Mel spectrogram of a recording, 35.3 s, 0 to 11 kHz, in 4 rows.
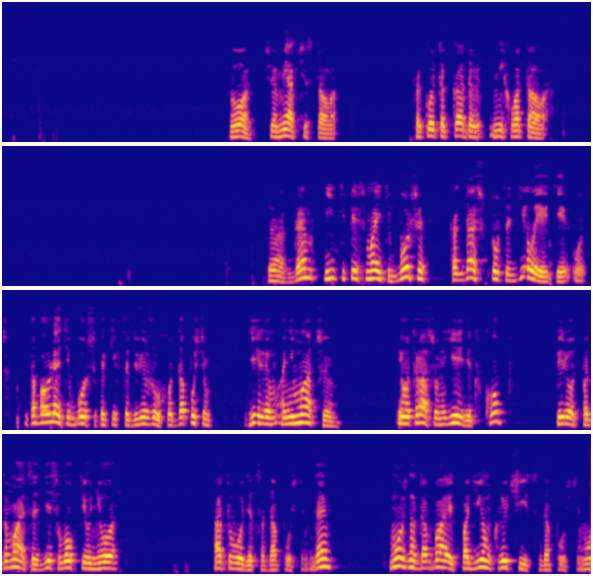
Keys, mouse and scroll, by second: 0.6 space, 4.4-5.0 middle drag, 6.4-7.0 middle drag, 7.3-8.6 middle drag, 10.9-12.3 middle drag, 12.6 space, 13.0-13.6 middle drag, 14.0 middle click, 15.8 click, 16.1-17.5 middle drag, 18.5 g, 21.3 click, 24.0-26.1 drag, 26.9 g, 28.5 click, 29.3 g, 31.3-32.4 middle drag, 33.4 middle click, 33.6 scroll up 1, 34.3 click.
